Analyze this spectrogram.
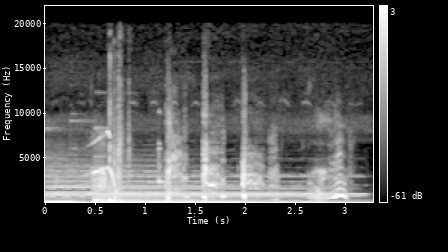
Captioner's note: cough cough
